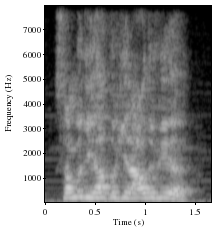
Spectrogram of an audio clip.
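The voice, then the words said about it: Loud yelling. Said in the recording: “I will yell ... You gotta say it louder ... He'll yell”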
